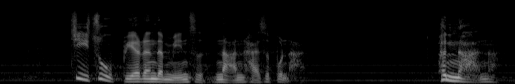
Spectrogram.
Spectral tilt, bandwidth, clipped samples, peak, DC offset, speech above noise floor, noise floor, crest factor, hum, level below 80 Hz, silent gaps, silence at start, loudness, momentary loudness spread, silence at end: -5 dB/octave; 16 kHz; under 0.1%; -18 dBFS; under 0.1%; 29 dB; -64 dBFS; 20 dB; none; -78 dBFS; none; 0.7 s; -36 LUFS; 14 LU; 0.2 s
